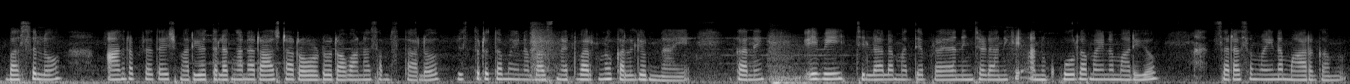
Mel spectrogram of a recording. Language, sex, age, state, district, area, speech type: Telugu, female, 18-30, Telangana, Adilabad, rural, spontaneous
